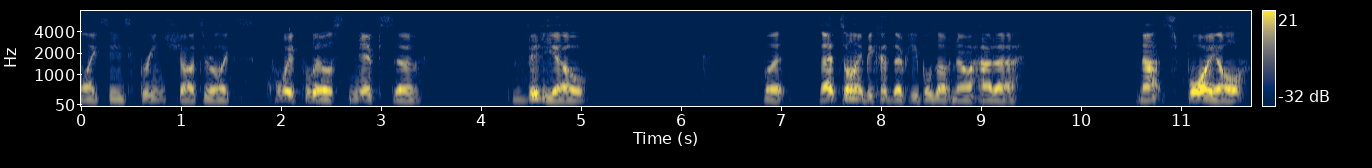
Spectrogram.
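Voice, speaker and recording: A man with a slightly low voice rambles through unscripted game commentary. He takes his time, halting and correcting himself as he thinks aloud. The recording is dull and lo-fi. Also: a bit bright. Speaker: fan commentator on a video game. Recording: roomy, dull lo-fi home recording.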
